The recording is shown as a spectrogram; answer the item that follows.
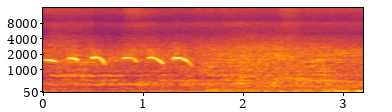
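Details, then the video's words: A Javan myna (jalak kebo) gives six quick, clear whistled notes, each sliding up then down, in about a second and a half, before a low rumbling background takes over. "Jalak Kebo Birds"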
